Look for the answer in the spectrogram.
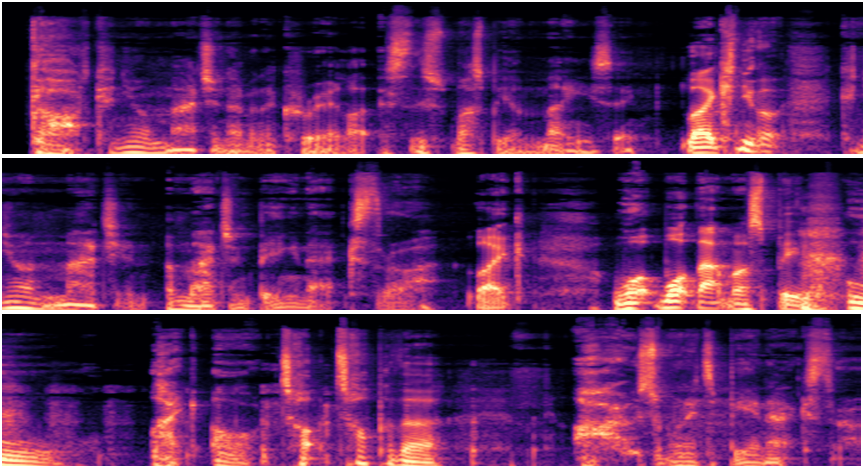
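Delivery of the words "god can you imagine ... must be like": put-on muttering under the breath, quieter. Retelling what they always say to someone in the group: imitating muttering under breath. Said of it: "I sort of say under my breath".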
